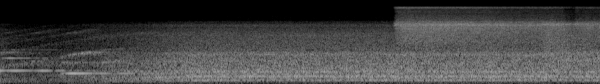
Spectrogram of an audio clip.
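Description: New York City subway train (R62A cars) at a station: a short two-tone door chime as the doors close, then a steady electrical hum from the train's motors and equipment as it readies to pull out. A high steady hiss joins about four seconds in.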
